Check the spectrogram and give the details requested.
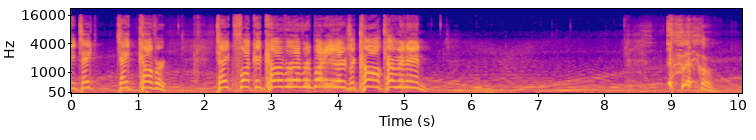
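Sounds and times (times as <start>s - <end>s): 
speech: 0.0s - 1.6s, 2.2s - 5.4s, 9.0s - 9.7s
person coughing harshly: 8.9s - 9.8s.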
